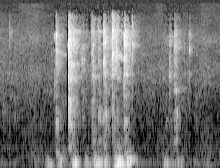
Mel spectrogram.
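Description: Computer keyboard typing comes in a quick flurry of close, crisp key clicks, pausing briefly before a few more taps.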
